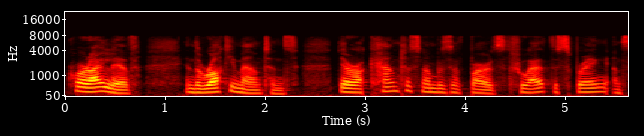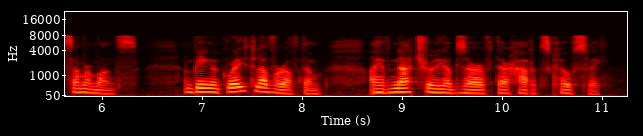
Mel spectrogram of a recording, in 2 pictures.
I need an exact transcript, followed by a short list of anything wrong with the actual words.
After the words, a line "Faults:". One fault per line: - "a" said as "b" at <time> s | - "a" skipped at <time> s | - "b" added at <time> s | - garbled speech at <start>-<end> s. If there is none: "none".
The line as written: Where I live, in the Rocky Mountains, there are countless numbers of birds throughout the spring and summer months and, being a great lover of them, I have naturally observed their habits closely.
Where I live, in the Rocky Mountains, there are countless numbers of birds throughout the spring and summer months and, being a great lover of them, I have naturally observed their habits closely.
Faults:
none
